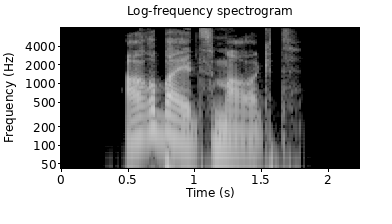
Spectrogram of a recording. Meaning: labor market, job market
- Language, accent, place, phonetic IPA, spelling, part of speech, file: German, Germany, Berlin, [ˈaʁbaɪ̯t͡sˌmaʁkt], Arbeitsmarkt, noun, De-Arbeitsmarkt.ogg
